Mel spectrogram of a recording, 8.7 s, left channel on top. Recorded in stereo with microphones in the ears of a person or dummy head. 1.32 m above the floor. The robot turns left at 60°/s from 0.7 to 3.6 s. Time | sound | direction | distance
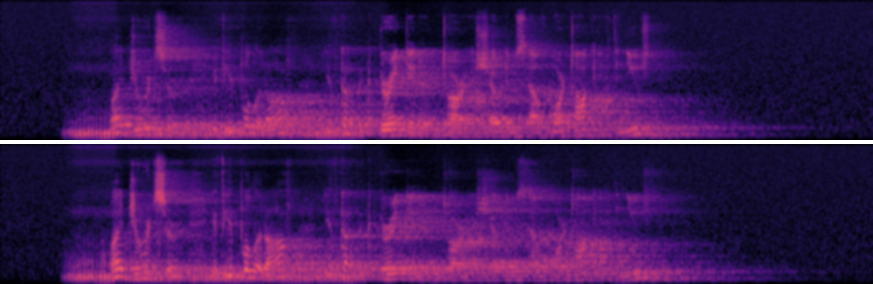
1.1 | a man speaking | 35° right | 0.8 m
3.8 | a man speaking | 80° left | 1.4 m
